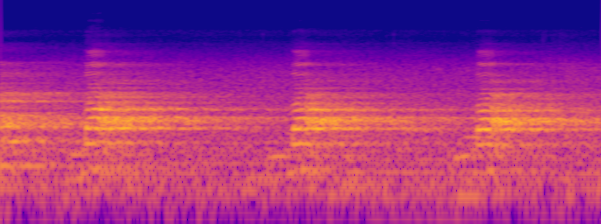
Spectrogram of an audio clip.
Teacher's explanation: cara mengucapkan huruf do bukan dari ujung lidah, tapi pinggir lidah. Pinggir lidah dari pangkal pinggir lidah sampai ke gigi, menempel ke gigi geraham bagian atas yang kanan atau kiri atau keduanya.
